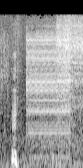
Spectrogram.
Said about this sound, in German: Ach, wieder die falsche Klingel.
